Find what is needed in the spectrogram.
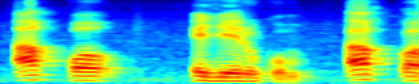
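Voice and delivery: আক with the ক released in a bounce; আক, closing ক pushed out with a pop; bounced qalqala. Shown as a demonstration. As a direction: end আক with an echoing knock on ক. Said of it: "একটা ধাক্কা হচ্ছে".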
